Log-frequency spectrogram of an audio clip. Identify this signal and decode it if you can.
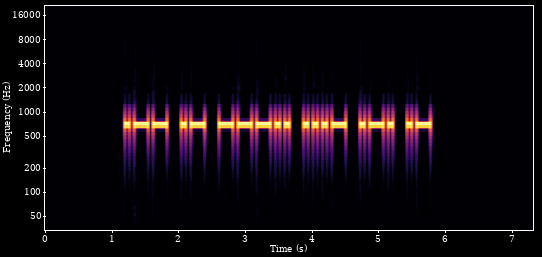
Morse code, heard as a keyed tone, about 17 wpm, 700 Hz. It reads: WA8VRA
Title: USA Call Signs - 6 Characters - 3x Character Spacing - 17wpm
